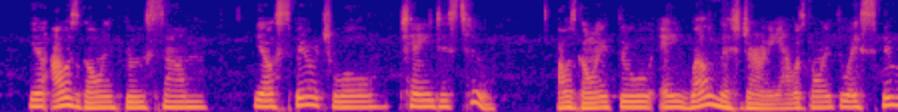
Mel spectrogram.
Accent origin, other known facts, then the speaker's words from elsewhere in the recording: New York City, New York, United States; moved away as an adult; now in Atlanta, United States; I'm originally from Queens, New York, and I moved to Atlanta 25 years ago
